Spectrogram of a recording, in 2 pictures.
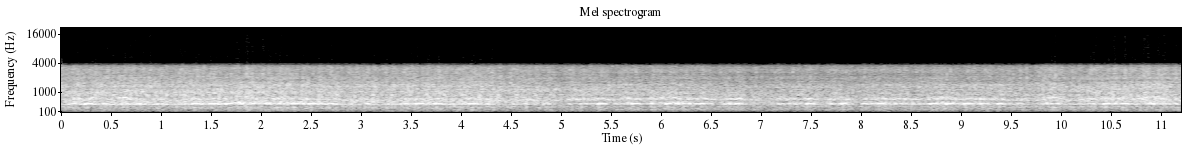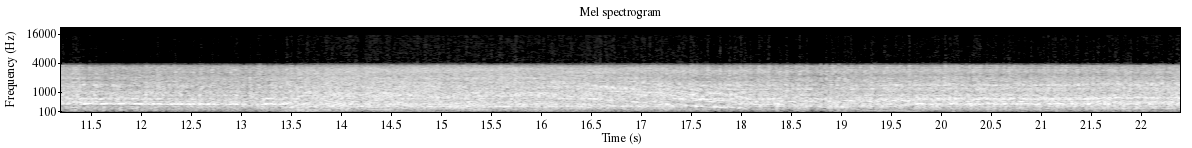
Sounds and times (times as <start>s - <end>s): Heavy engine (low frequency): 0.0s - 22.3s
Vehicle: 0.0s - 22.3s.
